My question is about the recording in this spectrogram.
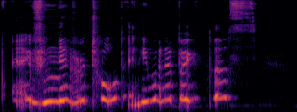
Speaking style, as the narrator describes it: she said with a sob

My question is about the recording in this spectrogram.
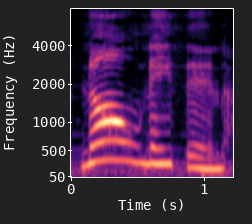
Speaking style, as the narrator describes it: shout

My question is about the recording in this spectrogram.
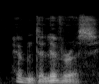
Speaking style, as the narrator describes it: he muttered

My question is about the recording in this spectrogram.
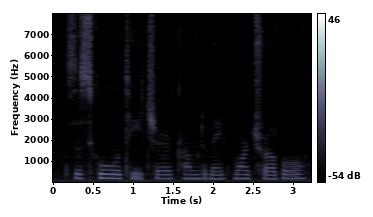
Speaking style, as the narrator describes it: he said

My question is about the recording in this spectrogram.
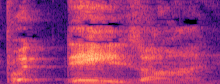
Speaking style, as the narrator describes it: grunted the fisherman

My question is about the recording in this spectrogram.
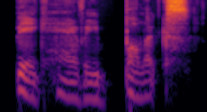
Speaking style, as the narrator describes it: muttered

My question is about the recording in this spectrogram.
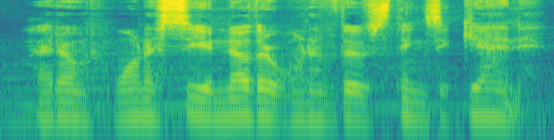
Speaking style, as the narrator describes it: Link gasped, still catching his breath

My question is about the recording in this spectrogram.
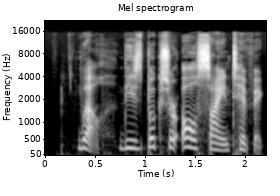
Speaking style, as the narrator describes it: insisted Tom, glancing at her impatiently

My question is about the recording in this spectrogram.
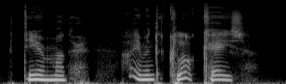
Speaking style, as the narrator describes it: a soft voice cried

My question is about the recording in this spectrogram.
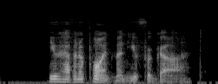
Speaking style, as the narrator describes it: She asked, gently

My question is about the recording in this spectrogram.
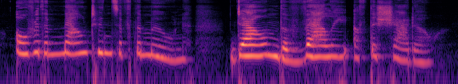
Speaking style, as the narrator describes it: answered dreamily

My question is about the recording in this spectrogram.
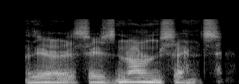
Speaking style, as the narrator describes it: the pursuer growled

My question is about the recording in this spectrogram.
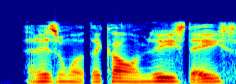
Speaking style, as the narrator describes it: I said flatly

